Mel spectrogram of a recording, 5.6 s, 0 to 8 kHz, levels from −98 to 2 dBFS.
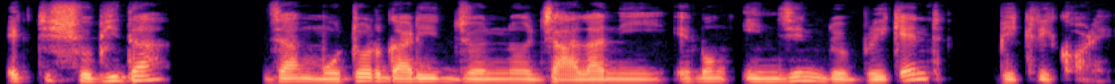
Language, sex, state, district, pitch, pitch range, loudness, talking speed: Bengali, male, West Bengal, Kolkata, 110 Hz, 100-120 Hz, -18 LUFS, 130 wpm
